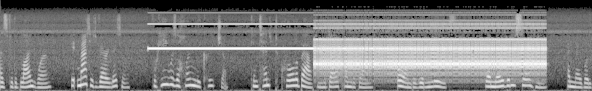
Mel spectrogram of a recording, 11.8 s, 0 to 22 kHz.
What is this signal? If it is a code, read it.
Cassette data (Kansas City type), 300 baud, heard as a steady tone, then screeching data, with speech in English.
